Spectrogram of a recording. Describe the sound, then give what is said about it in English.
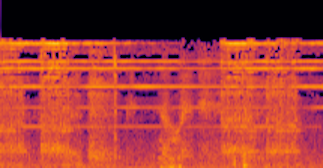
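A telephone rings steadily and insistently the whole time, fairly loud, with indistinct voices and movement murmuring beneath it. “Well, it'll go on ringing until you answer it.”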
